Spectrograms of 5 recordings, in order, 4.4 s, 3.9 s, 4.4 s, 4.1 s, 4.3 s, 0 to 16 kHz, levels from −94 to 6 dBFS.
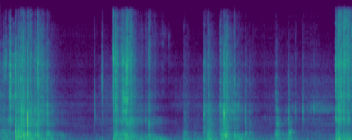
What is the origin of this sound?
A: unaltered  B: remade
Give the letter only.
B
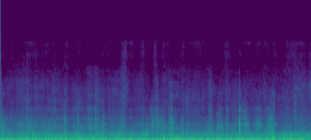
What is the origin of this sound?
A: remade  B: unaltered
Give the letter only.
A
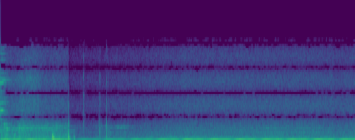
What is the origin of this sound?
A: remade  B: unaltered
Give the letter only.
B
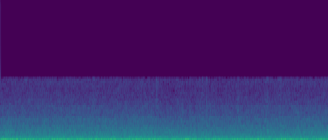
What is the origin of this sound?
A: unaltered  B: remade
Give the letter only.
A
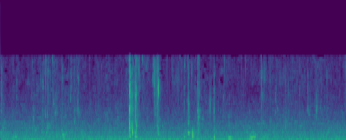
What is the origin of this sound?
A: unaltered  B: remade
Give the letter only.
A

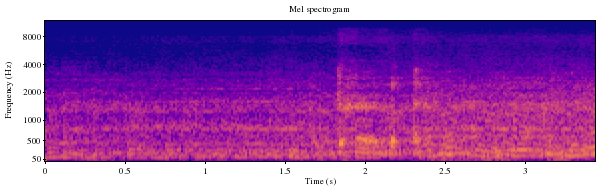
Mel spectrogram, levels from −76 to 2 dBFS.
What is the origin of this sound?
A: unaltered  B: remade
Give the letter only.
B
